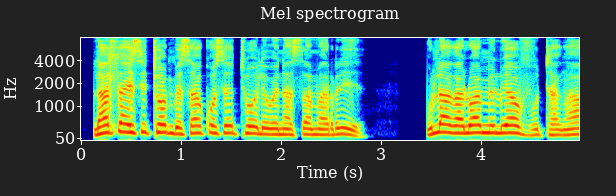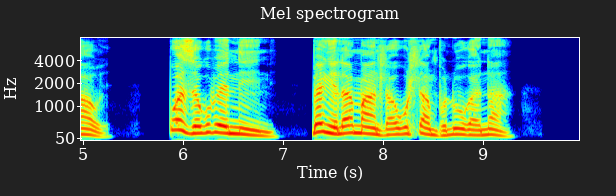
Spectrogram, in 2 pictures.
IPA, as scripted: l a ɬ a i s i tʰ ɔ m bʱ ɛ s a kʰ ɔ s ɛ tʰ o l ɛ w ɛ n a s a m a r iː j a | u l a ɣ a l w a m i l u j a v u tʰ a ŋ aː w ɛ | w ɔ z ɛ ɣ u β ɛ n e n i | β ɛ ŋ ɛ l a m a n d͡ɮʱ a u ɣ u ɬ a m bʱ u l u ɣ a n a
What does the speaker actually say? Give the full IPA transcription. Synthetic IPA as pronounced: l a ɬ a i s i tʰ ɔ m bʱ ɛ s a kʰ ɔ s ɛ tʰ ɔ l ɛ w ɛ n a s a m a r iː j a | u l a ɣ a l w a m i l u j a v u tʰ a ŋ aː w ɛ | ɣ ɔ z ɛ ɣ u β ɛ n i n i | β ɛ ŋ ɛ l a m a n d͡ɮʱ a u ɣ u ɬ a m bʱ u l u ɣ a n a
